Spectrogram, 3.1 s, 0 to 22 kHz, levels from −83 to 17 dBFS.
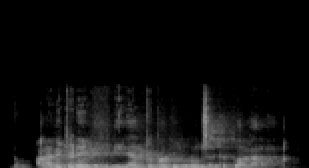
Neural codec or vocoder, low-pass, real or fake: codec, 24 kHz, 1 kbps, SNAC; 10.8 kHz; fake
